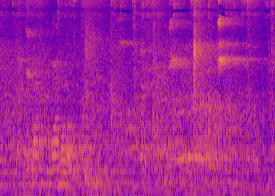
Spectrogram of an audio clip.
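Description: Indistinct chatter of several people in a large, echoing hall, with a few sharp clicks of table tennis balls bouncing, the loudest about three seconds in.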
